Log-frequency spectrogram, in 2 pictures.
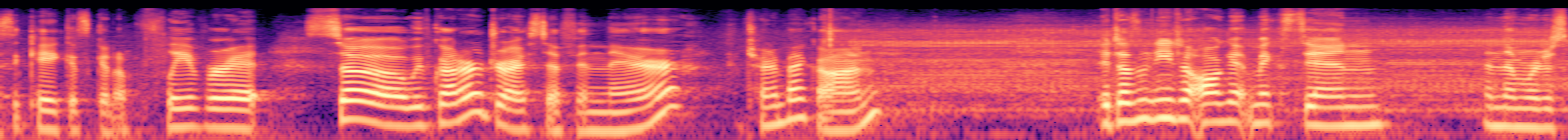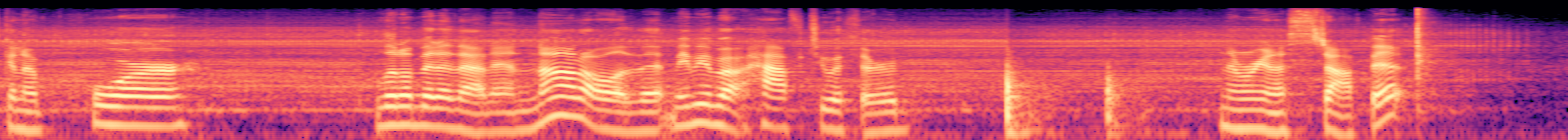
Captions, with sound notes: it's going to flavor it. So we've got our dry stuff in there. Turn back on. (mixer whirring) It doesn't need to all get mixed in. And then we're just going to pour a little bit of that in. Not all of it, maybe about half to a third. Then we're going to stop it. (mixer stops)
